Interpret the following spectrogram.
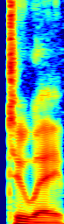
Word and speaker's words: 2wai: The brand is pronounced Two Way, by the way, although phonetically, Two Y is more likely, which makes complete and total sense because why is this happening?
